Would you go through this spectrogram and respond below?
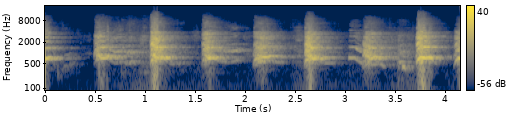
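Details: Pet Cavalier King Charles Spaniel McCartney barking at a watermelon in the family garage; seven loud, ringing barks spaced about half a second apart, each with a brief trailing tail.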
